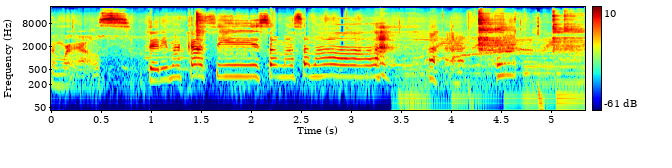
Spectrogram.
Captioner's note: in Indonesian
